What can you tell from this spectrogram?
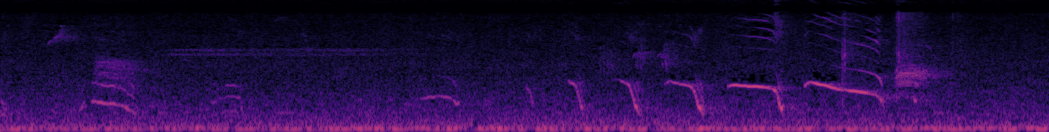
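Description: A Labrador puppy whimpering: a string of short high whines, each falling in pitch, coming close together in the second half. A crow caws once near the end.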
